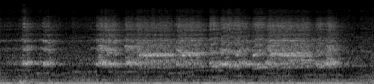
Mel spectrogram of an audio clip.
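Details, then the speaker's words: 1986 BMW E30 325e after power steering flush with ATF, engine running, wheel at full lock: wavering high squealing whine pulsing; noise persists, owner suspects the power steering pump or its bearings need lubrication or replacement. "And still making that sound."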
